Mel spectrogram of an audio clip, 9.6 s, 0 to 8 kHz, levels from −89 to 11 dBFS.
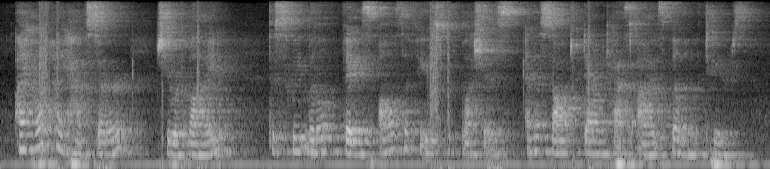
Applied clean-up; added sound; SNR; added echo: none; Crushing; 14 dB; reverberation time 1.0 s.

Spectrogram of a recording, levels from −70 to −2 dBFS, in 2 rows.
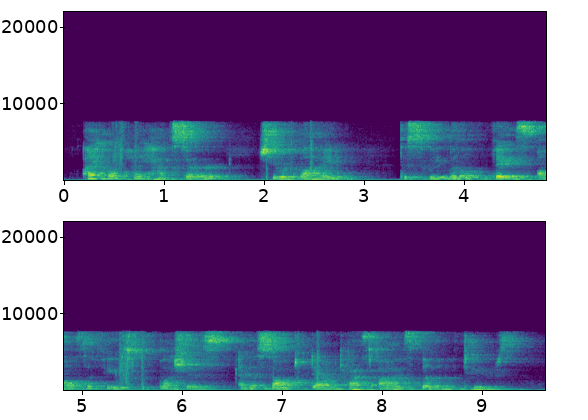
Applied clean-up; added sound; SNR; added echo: neural separator model SepFormer DNS4.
